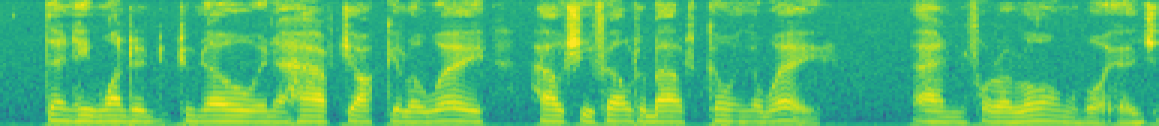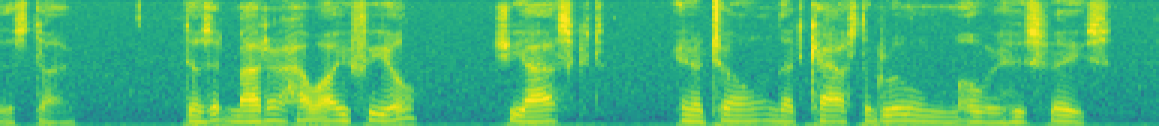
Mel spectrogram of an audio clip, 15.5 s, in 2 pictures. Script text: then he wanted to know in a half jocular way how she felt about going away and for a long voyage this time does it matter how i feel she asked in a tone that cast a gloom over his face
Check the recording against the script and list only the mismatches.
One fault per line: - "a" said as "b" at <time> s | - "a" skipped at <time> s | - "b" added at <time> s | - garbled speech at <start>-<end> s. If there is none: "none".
none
